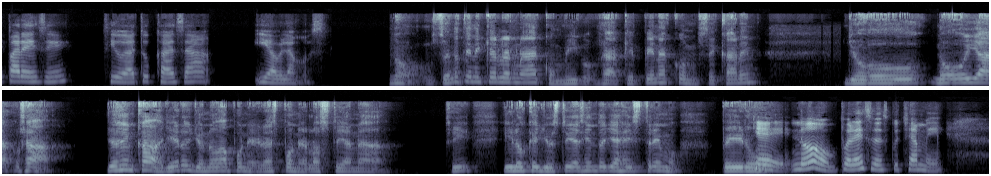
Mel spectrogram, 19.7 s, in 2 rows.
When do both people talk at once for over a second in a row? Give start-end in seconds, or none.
none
